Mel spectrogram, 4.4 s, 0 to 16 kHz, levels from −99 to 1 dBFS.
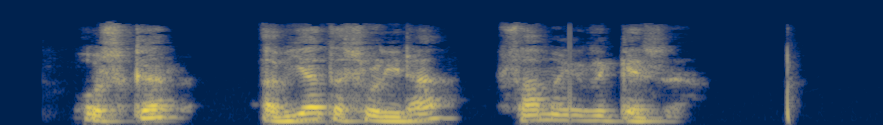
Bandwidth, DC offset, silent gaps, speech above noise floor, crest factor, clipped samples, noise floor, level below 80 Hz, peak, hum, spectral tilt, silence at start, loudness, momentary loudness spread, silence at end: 8 kHz; under 0.1%; none; 21 dB; 16 dB; under 0.1%; -38 dBFS; -58 dBFS; -2 dBFS; none; -6 dB/octave; 0.4 s; -18 LUFS; 23 LU; 1 s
